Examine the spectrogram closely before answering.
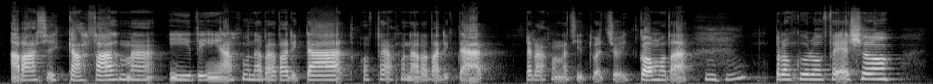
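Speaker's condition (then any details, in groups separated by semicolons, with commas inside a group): Deafness from birth, congenital; intonation different from hearing speakers, may not be understood well, host finds speech understandable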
